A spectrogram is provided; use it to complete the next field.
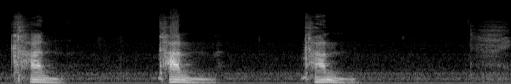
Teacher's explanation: you close the space between the tip of your tongue and the area behind your upper teeth. In other words, using a final consonant requires your speech organs to close.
